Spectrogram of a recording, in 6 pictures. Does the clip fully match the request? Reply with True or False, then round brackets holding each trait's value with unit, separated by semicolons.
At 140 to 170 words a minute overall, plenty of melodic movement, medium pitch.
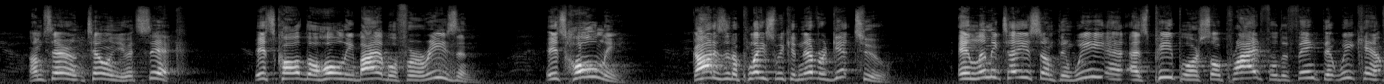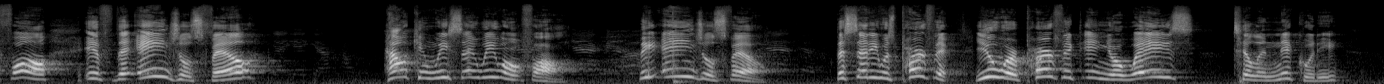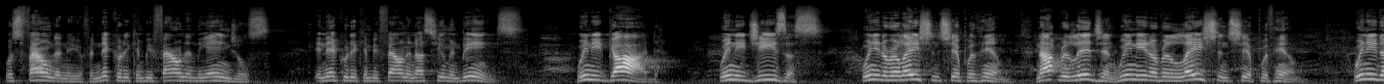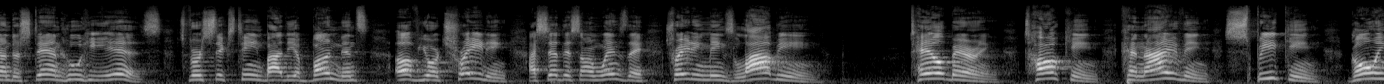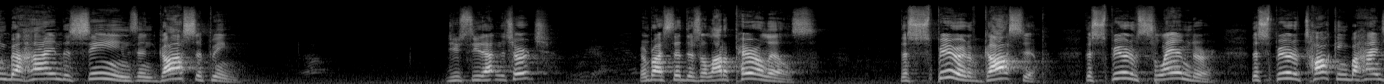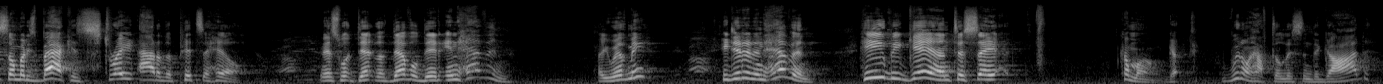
False (155 wpm; 6.8 semitones; 215 Hz)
